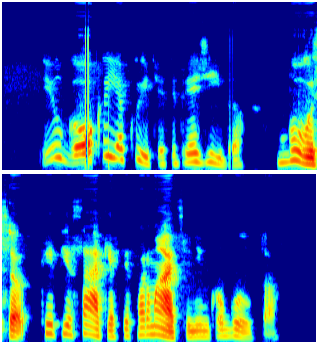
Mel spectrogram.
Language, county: Lithuanian, Kaunas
